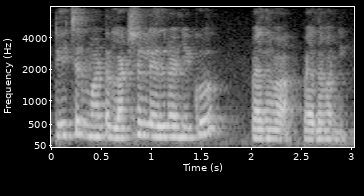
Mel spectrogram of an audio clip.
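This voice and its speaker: A woman's voice: fairly high pitch, normal speed, darkish tone, reverberant, lightly acted. A woman voicing a stern, short-tempered schoolteacher who scolds her class sharply. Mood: scolding.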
